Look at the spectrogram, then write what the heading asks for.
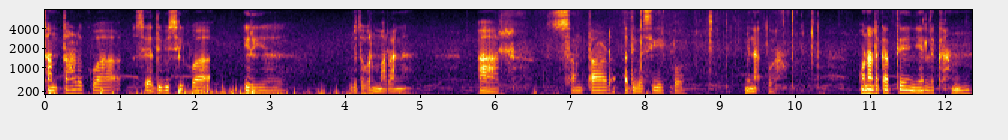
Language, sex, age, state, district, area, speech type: Santali, male, 30-45, Jharkhand, East Singhbhum, rural, spontaneous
